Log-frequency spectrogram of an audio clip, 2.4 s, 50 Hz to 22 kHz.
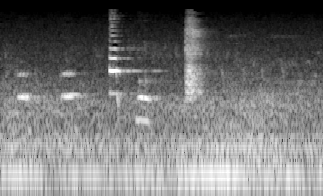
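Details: Tui calling from a cabbage tree about 4 m above a driveway in dense suburban housing, near a native vegetation corridor to Eskdale Forest: soft paired hooting notes, a sharp click, then a brief rasping burst over a low background hum.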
